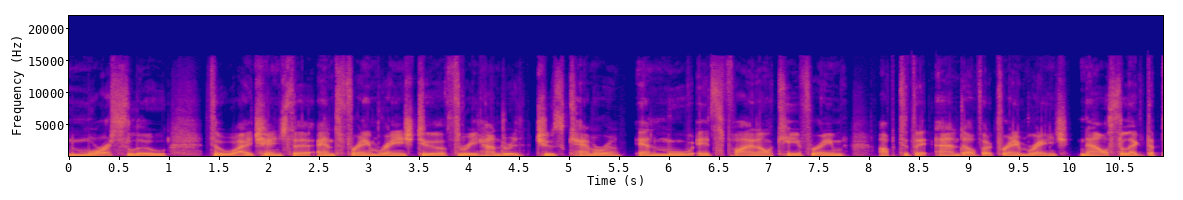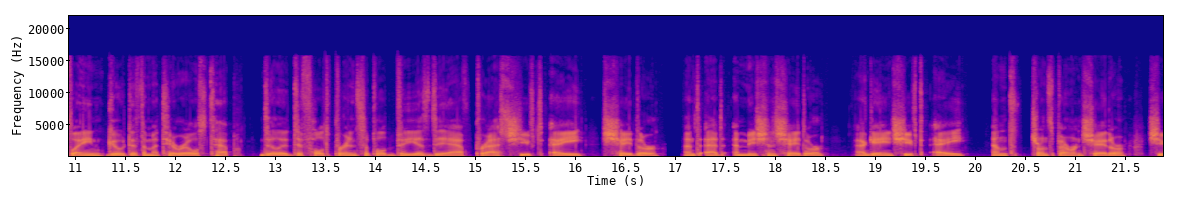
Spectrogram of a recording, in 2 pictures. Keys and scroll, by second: 2.9 3, 3.3 0, 3.6 Return, 8.5 g, 8.6 x, 15.4 x, 15.9 shift+a, 19.4 shift+a.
